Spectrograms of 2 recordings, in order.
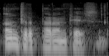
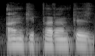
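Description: First: The first word ends in an 'r' sound. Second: The first word ends in an 'i' sound. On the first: The speaker calls it right. "Antır, Fransızca arasında" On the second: The speaker calls it wrong. "Anti parantez değil de yanlış telaffuz ediyoruz"

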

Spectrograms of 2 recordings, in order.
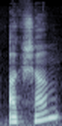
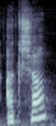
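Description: First: The word is said without a clear stress. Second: The last syllable carries a clear stress. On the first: The word names the time of day as a thing. "belirteç değildir ve vurgusuzdur" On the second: The word tells when something happens. "Vurgu, zaman belirtecinin son hecesindedir"

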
